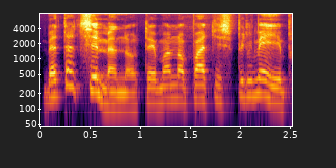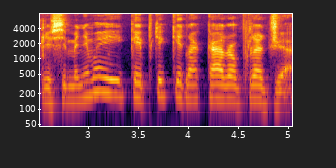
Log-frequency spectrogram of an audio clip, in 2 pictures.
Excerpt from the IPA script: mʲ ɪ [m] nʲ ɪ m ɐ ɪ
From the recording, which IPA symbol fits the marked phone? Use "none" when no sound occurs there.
none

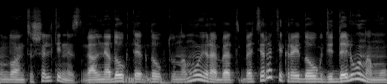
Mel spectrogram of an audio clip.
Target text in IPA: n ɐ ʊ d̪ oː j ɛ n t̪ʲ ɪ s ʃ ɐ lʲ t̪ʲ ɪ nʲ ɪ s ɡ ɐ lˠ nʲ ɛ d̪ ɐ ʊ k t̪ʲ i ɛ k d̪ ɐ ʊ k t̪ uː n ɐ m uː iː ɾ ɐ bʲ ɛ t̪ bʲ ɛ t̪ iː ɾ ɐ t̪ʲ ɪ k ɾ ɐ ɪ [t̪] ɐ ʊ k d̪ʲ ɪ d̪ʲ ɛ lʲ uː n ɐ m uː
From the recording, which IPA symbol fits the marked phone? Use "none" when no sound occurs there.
d̪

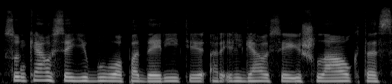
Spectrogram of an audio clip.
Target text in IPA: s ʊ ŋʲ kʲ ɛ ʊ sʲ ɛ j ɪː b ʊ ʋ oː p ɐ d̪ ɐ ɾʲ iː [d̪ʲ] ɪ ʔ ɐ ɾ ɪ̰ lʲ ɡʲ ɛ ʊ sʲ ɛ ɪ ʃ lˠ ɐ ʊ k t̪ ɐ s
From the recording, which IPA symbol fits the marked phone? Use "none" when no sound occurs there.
t̪ʲ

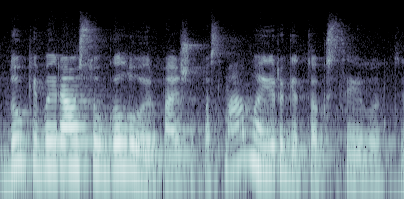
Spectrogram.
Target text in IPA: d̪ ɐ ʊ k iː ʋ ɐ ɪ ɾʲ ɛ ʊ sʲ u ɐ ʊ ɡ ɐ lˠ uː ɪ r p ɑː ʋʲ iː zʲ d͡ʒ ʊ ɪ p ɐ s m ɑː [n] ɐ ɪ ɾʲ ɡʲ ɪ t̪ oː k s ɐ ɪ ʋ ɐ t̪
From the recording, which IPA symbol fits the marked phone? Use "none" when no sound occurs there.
m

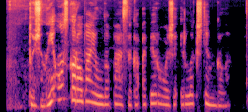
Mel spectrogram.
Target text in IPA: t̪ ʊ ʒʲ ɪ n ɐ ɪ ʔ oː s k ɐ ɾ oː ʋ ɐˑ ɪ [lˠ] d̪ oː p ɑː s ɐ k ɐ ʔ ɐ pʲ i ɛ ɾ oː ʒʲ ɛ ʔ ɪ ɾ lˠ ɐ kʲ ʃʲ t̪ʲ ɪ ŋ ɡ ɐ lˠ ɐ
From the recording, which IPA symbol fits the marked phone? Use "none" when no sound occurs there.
lˠ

